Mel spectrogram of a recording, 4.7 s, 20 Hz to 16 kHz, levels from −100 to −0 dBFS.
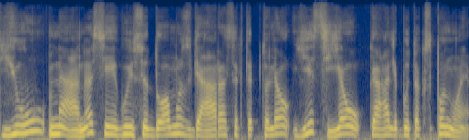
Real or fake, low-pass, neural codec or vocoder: fake; 14.4 kHz; codec, 44.1 kHz, 7.8 kbps, DAC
